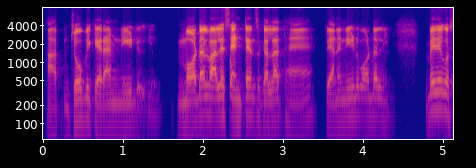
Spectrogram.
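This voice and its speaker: A man's voice: medium pitch, normal speed, bright, forceful tone, clear, resonant tone. A man in his forties teaching a grammar class to students, lecturing and scolding with rhetorical questions and mixing English phrases into his speech. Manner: mixes English phrases into Hindi.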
